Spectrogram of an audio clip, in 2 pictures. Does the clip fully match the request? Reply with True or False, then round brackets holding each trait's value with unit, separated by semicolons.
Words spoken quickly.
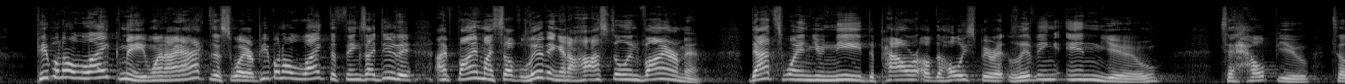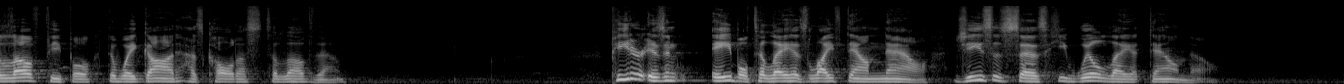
False (160 wpm)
